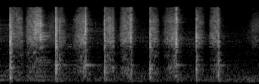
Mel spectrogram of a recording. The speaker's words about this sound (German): Und dann zieht man mit dem, mit dem Stein, zieht man da Klingen ab, von der Basis gegen die Spitze. Immer einmal hinten, einmal vorne.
